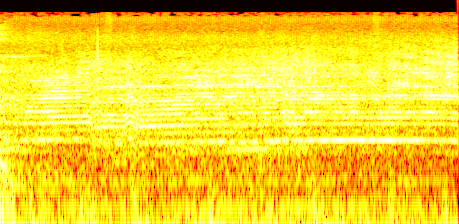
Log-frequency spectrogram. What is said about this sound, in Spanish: En este momento arrancan los automóviles, rugen los motores, los decibeles del ruido que producen es insoportable.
